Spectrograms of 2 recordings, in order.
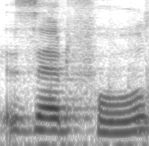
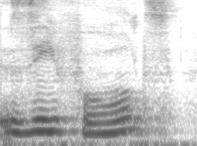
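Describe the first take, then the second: First: The letter is said as zed, Canadian style. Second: The letter is said as zee, American style.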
